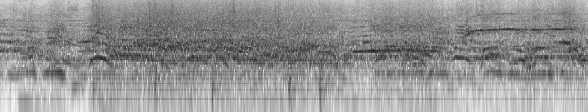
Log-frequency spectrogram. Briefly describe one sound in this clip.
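A large crowd cheers and roars loudly in a big hall.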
